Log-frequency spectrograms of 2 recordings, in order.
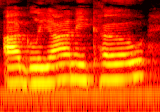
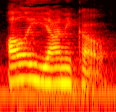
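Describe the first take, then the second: First: It is said the way the spelling looks. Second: It is said differently from how it looks. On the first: The speaker calls it wrong. "It looks like it's Aglianico, but it's actually pronounced differently" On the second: The speaker calls it right. "Aglianico is how it is pronounced"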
